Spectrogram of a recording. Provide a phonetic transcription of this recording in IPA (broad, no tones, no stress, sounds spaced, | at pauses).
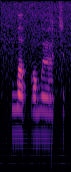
w ɐ b ɡ ɔ w ø t͡s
